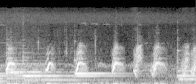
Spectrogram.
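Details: Meerkats in the Kalahari desert give short, sharp rising-and-falling barks in quick succession, the final, highest-urgency stage of their alarm at an approaching ground predator, after low- and high-urgency calls.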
